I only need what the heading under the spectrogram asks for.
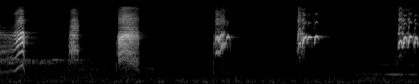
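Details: Long-tailed shrike 'toet toet' variation pancingan lure: six short harsh, buzzy notes, roughly two per second, some trailing into a brief whistle.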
